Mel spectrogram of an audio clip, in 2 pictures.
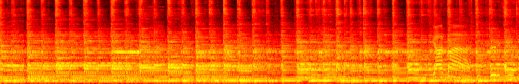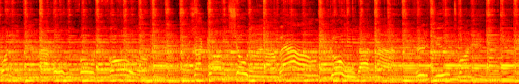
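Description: Wood-bodied resonator guitar played fingerstyle blues, a steady low bass note under picked treble notes, some of them bending up and down in pitch.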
